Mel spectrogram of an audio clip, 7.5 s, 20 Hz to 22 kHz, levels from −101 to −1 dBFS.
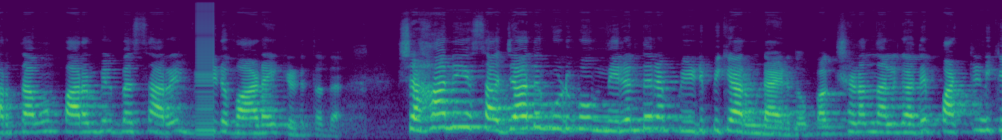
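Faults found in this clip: Pumping, fluttering level throughout; held material and tails sink while attacks pass, swings around 5 dB. Noise suppressor applied to music or sounds: speech-tuned suppressor treating steady tones and decay as noise, ducking them.

Steady 100 Hz buzz, 1.47 to 1.6 s, one 10 ms fragment repeating 13 times. System hang loop: driver or host stalled while hardware kept replaying its ring buffer. Roughly 150 ms of real audio lost.

Sound sinks and its decay is cut short, 2.25 to 2.91 s, dropping by about 12 dB at the deepest, roughly half a second affected. Sound cut by the noise suppressor: sustained content misclassified as noise and attenuated below surrounding material.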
